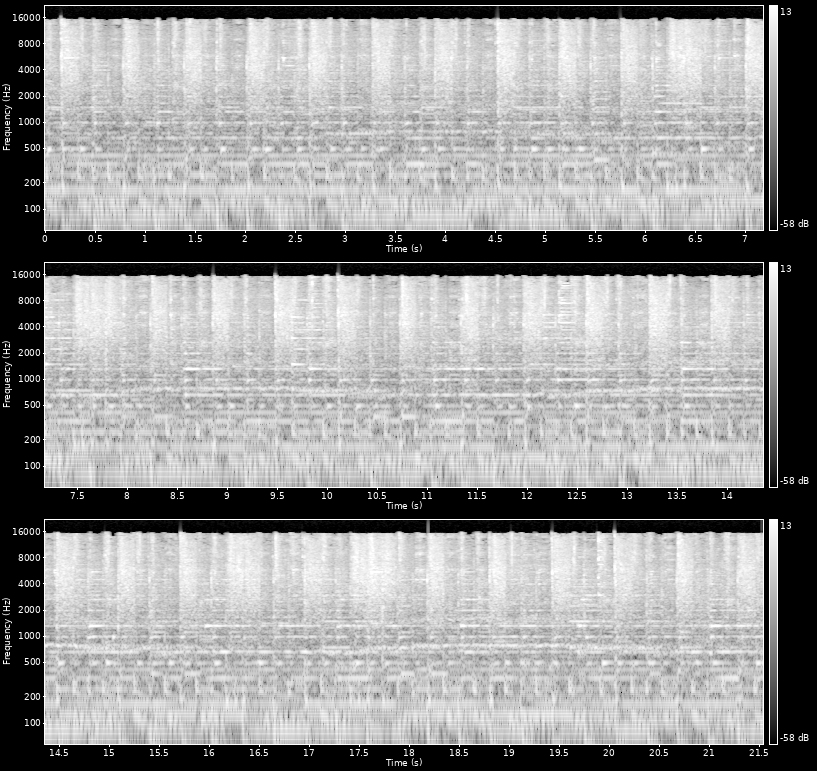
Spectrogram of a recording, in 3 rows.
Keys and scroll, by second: 19.2 ctrl+l.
